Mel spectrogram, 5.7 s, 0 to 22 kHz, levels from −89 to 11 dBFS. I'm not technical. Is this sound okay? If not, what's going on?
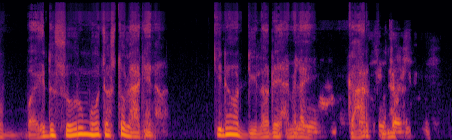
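No, there are two problems near the end of this speech clip.

From 3.97 to 4.34 seconds you can hear a quieter copy of the voice trailing about 0.18 seconds behind it. A much fainter scrap of it returns briefly from 4.65 to 4.69 seconds. This is called echo leak. The likely cause is that the other person was using a loudspeaker, and their echo canceller didn't fully filter out your voice before sending it back.

Right after that, from 4.69 to 5.39 seconds, the voice drops sharply, at its deepest almost disappearing, over about 0.7 seconds. This is called speech suppressed in double talk. It likely happened because both people spoke at once. The call's echo filter couldn't separate real speech from echo, so it turned both down.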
